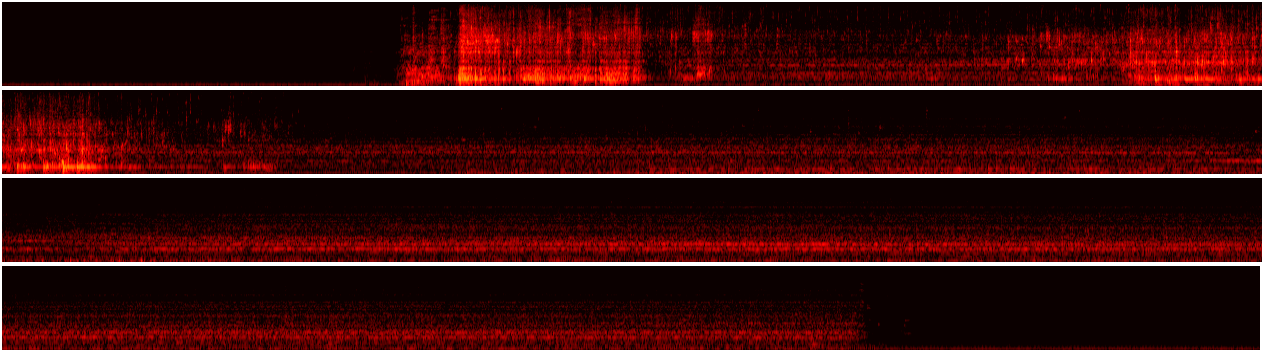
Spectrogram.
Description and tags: untitled toilet flushing
field-recording, flushing, toilet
